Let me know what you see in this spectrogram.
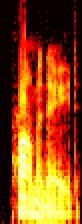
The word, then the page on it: promenade: American English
